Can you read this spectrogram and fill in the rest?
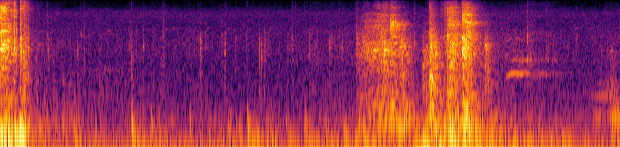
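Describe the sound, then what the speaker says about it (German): In the horror game Dead by Daylight, an exit door grinds open as a mechanical rattling and scraping that rises for under a second and then fades, set against a low ambient drone. "Ich muss wenigstens versuchen, die andere Tür zu öffnen."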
